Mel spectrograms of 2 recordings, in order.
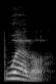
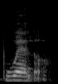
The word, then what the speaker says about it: vuelo: And we have vuelo, which is pronounced with a B at the front. So ¿Cuándo el próximo vuelo?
